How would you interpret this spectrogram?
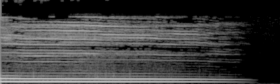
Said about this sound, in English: I shrieked at the top of my lungs.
